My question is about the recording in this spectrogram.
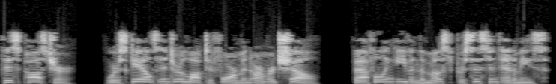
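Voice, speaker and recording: A woman reading scripted nature documentary narration in a measured, earnest, formal way. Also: fairly low pitch, a little mellow, dry recording, lo-fi sound.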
